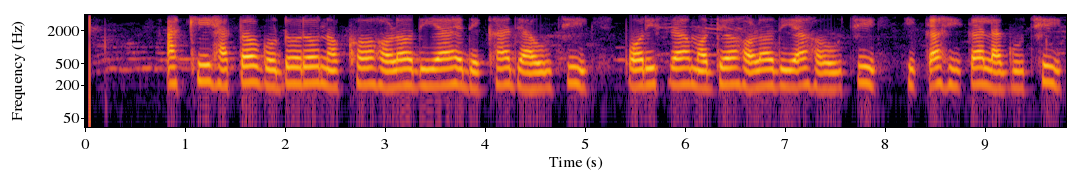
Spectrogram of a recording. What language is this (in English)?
Odia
